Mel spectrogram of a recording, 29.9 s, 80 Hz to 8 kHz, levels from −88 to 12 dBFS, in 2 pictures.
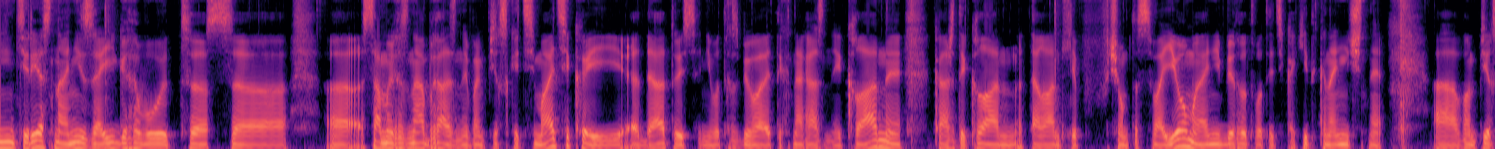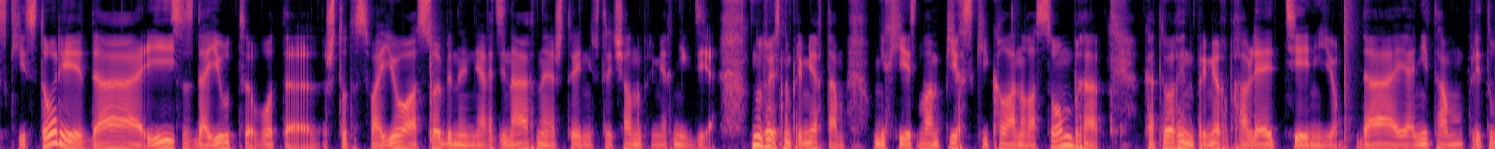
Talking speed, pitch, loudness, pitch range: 135 wpm, 95 Hz, -18 LUFS, 90-110 Hz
